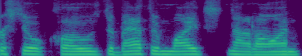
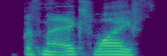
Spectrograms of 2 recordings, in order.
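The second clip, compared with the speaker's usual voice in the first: normal talking voice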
